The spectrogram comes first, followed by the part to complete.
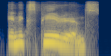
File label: "inexperience", Indian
